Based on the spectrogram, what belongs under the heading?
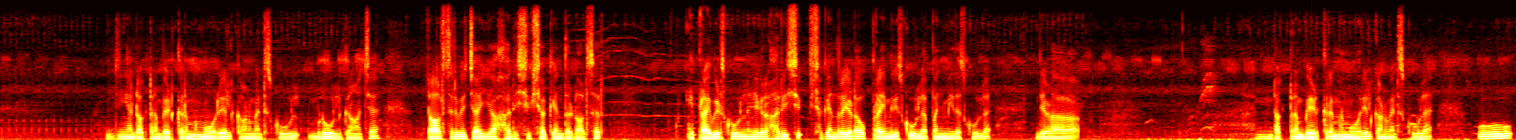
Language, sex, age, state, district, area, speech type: Dogri, male, 30-45, Jammu and Kashmir, Udhampur, rural, spontaneous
